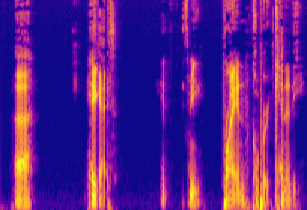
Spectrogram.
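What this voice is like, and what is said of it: Imitates another person's voice. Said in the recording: “do your best Brian impression.”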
